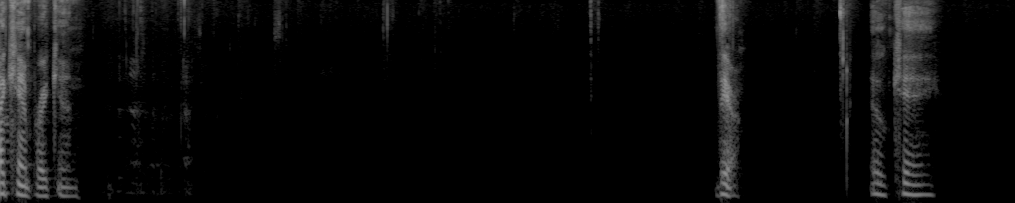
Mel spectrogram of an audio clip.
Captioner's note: laugh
